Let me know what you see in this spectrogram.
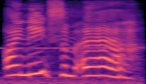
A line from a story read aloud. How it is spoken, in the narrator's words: cried Madame Danglars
